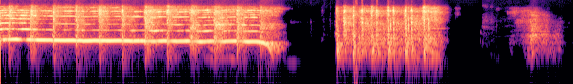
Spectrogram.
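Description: crowd, applause sound effect

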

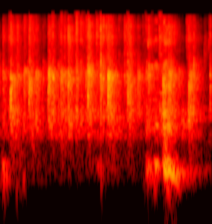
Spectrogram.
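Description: crowd, audience clapping

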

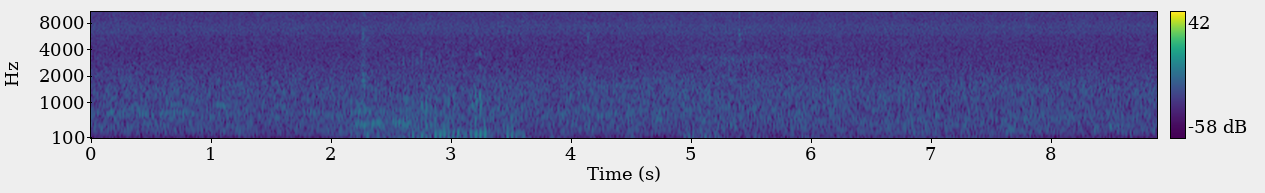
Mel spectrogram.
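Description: human body sound, someone snoring

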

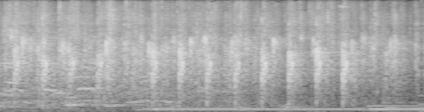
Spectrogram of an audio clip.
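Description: crowd, audience clapping hands

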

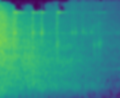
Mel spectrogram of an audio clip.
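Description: gunshot

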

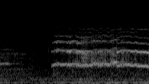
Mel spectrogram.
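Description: animal, cat meowing

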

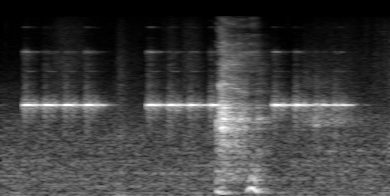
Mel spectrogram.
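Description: signal or alarm, phone alarm going off

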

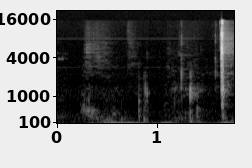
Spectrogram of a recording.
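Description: food or drink, sipping coffee

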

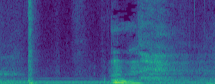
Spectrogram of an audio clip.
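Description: household object, door being shut

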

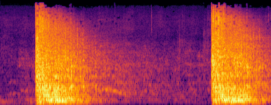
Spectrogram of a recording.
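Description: sound effect, cannon firing sound effect

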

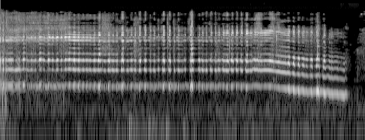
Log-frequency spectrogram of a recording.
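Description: household object, blender running

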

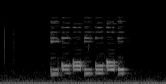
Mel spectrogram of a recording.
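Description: signal or alarm, telephone ringing

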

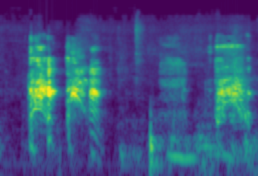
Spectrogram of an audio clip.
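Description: human body sound, coughing

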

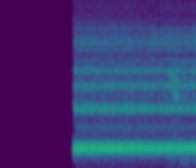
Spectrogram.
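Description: signal or alarm, telephone ringing

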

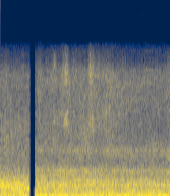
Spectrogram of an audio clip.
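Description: vehicle, city street traffic

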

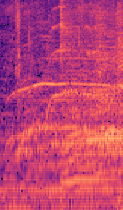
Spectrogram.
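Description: crowd, concert crowd cheering

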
